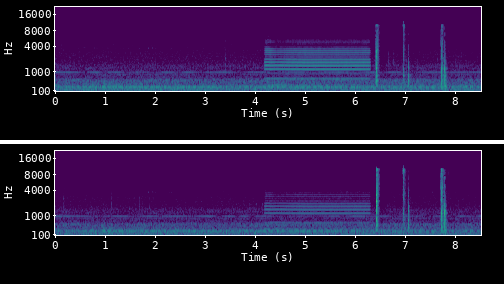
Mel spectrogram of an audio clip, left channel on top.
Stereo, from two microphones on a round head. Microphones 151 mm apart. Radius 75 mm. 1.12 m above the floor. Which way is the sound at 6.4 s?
45° right (ahead or behind).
